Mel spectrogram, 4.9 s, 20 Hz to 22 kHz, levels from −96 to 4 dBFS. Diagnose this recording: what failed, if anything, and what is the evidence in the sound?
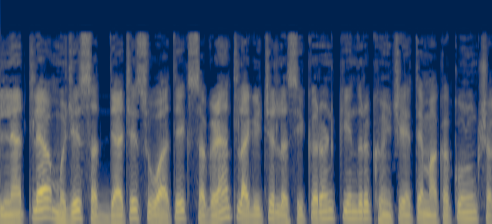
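Codec stage, likely MP3 compression. The speech stops at 11.3 kHz throughout. Weak frequency lines flicker between frames, causing plainly audible swirl, consistent with 48 kbps.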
